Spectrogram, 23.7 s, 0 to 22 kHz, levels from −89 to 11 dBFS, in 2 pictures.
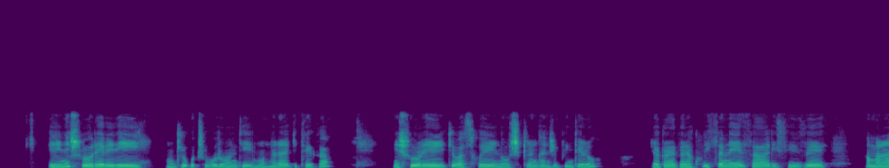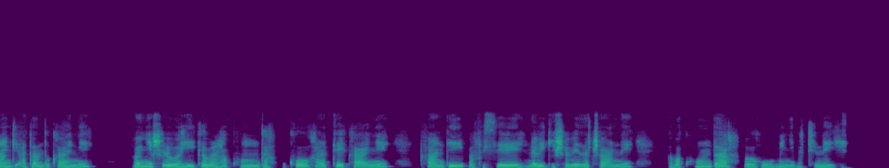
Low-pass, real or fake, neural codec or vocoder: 7.2 kHz; fake; codec, 44.1 kHz, 3.4 kbps, Pupu-Codec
